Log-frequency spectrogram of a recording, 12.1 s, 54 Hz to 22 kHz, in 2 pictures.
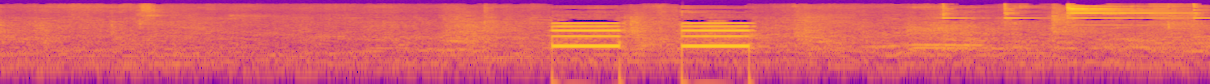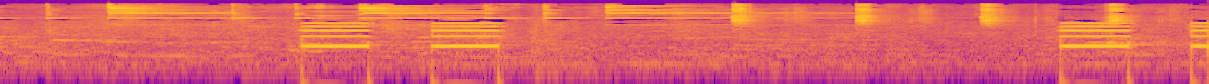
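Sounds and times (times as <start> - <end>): lift alarm beeping: 7.5 - 8.7, 11.4 - 11.8.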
